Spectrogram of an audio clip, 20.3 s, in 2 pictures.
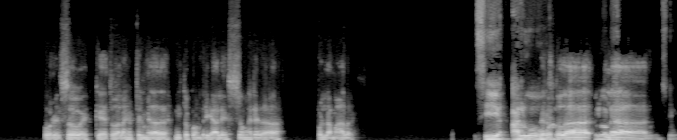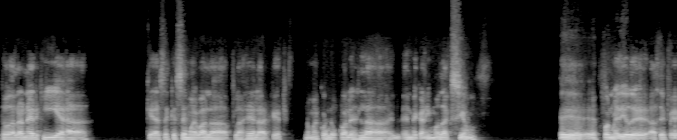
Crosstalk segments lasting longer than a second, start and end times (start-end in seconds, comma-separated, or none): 8.1-10.1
